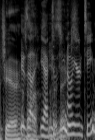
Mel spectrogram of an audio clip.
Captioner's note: laughing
